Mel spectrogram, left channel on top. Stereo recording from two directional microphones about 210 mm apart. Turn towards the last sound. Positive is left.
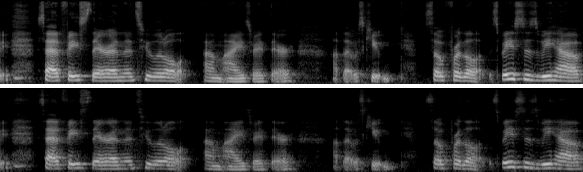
turn(degrees=50)  # may be behind; listen again after turning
